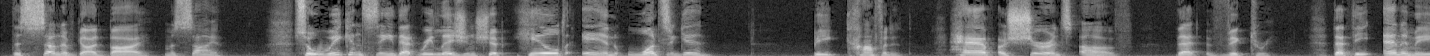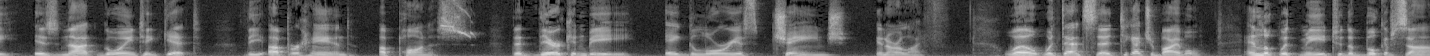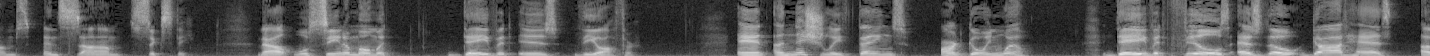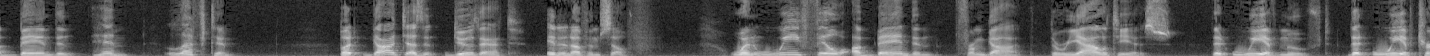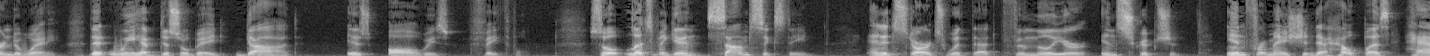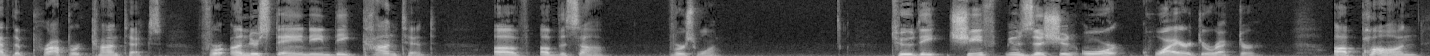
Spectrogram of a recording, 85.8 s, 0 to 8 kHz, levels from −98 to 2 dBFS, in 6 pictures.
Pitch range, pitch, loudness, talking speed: 115-175 Hz, 140 Hz, -23 LUFS, 115 wpm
